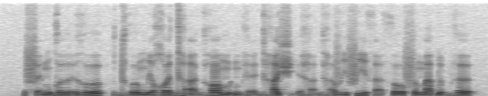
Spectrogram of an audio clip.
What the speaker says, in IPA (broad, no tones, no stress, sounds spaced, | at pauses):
f ɛ̰ m ɡ o r ə̰ ɣ ʊ | dʱ ʊ m i ʁʷ e dʱ a̰ ɡʱ ɒ m ə̰ m ɦ ɛ̰ ɡʱ a fʲ ɛ̰ ɦ a̰ ɡʱ a̰ v i f i θ a̰ θ o f ə m a ɓ ə bʱ ə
